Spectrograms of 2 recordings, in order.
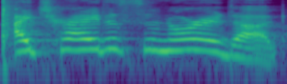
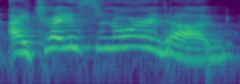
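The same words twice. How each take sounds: First: Excited. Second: Excited, high and loud. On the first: Streamer repeating to chat, still excited. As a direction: still high and loud, a bit settled. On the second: Excited streamer raving to chat about a Sonora dog. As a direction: gush about the hot dog. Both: Real, not acted.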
